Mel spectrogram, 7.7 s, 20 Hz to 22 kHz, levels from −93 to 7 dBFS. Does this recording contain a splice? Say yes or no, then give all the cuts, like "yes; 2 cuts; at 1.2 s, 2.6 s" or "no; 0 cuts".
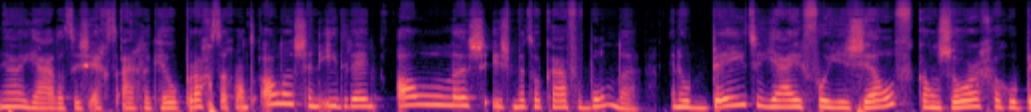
yes; 1 cut; at 4.9 s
